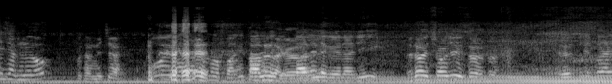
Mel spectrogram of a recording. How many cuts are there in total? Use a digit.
0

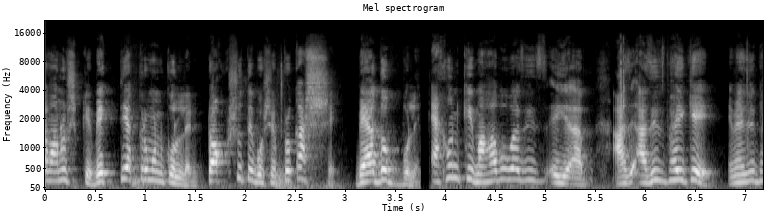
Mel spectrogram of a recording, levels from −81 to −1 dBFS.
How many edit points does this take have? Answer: 1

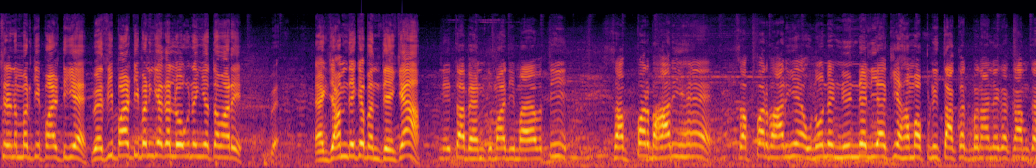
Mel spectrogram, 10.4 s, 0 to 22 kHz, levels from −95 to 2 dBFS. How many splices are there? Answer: 1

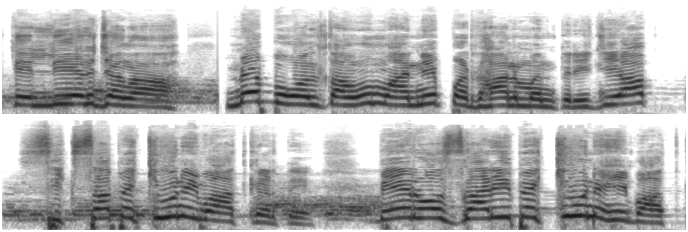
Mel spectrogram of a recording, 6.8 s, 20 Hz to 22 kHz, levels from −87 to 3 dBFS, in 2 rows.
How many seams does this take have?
1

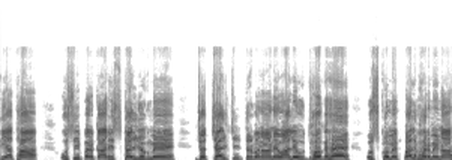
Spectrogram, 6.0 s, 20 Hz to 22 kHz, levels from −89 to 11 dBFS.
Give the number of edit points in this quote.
0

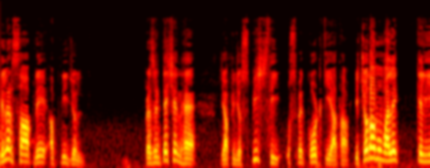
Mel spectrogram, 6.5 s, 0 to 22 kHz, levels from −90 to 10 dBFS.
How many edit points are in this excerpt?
1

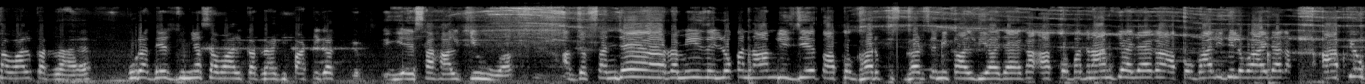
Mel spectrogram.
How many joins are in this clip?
0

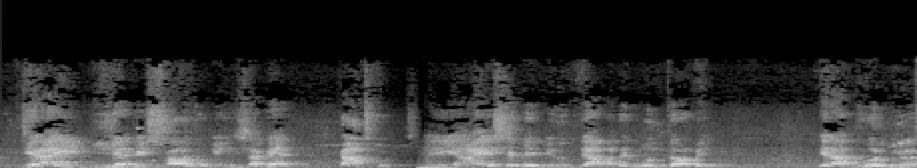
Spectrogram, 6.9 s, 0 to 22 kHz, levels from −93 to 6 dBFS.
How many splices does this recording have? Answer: 1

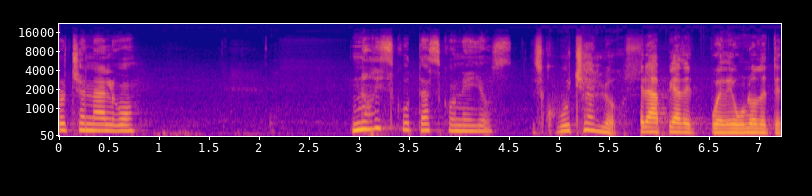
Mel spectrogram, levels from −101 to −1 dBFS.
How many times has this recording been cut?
1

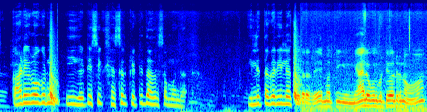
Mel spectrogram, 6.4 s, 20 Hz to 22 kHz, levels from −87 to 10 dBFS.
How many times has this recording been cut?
2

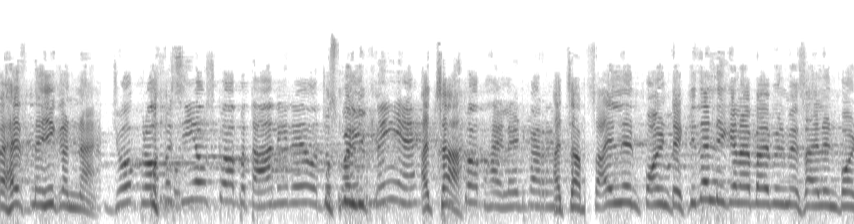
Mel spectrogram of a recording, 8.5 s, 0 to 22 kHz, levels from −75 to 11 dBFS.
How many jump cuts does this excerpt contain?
2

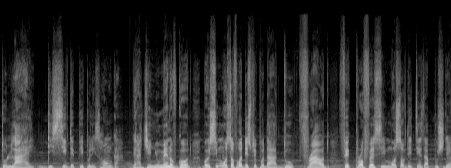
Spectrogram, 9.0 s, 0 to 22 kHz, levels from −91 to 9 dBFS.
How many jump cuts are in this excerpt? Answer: 1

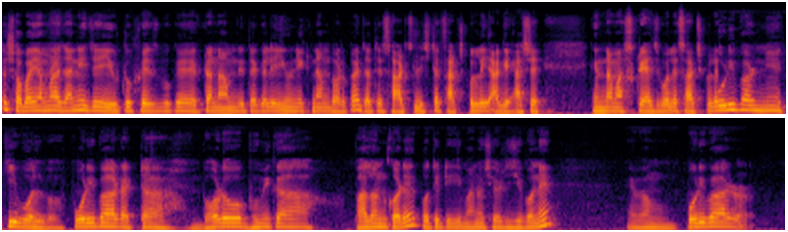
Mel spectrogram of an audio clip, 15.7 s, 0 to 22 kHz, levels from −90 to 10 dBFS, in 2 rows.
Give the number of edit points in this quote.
1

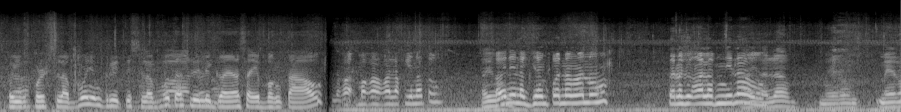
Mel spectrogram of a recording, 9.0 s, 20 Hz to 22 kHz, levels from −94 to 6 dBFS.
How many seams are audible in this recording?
1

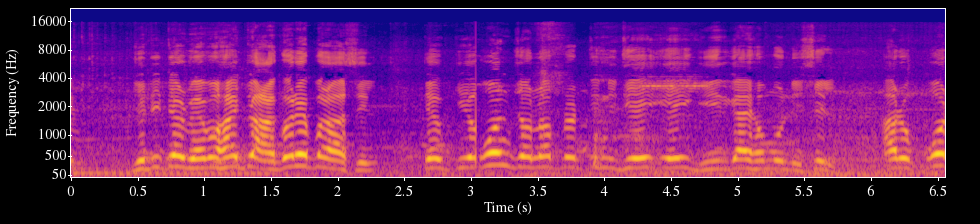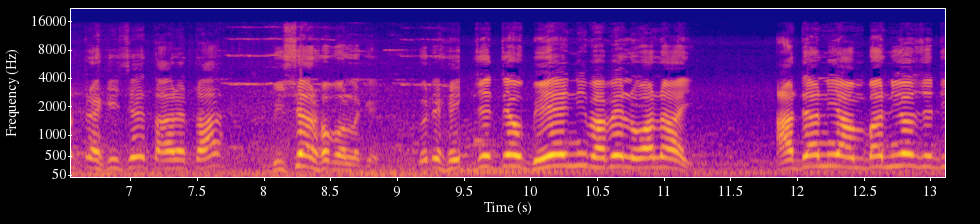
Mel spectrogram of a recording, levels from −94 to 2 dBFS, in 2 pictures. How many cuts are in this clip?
2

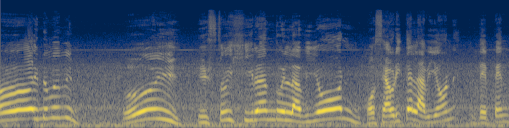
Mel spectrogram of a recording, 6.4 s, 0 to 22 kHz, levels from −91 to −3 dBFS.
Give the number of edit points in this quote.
1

